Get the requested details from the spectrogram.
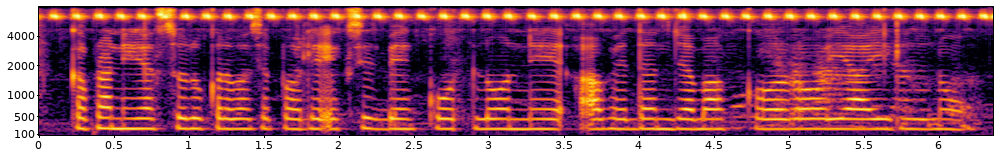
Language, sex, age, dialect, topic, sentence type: Magahi, female, 60-100, Northeastern/Surjapuri, banking, statement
